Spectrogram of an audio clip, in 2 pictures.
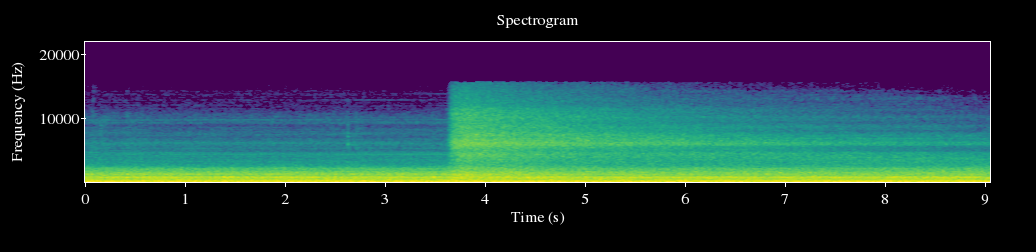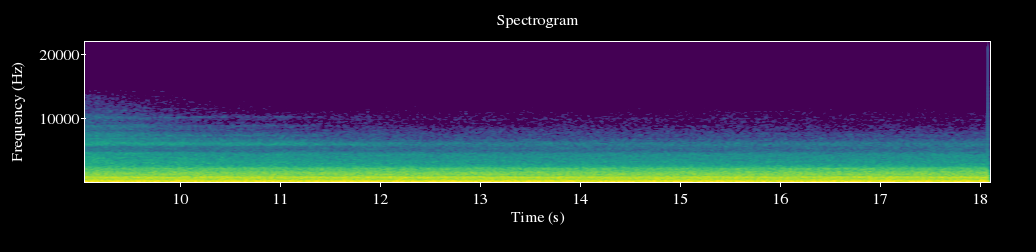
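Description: Kintetsu electric commuter train standing stopped, its onboard equipment humming steadily. About four seconds in, a sudden hiss of released air starts and slowly fades.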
